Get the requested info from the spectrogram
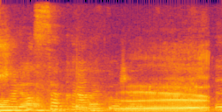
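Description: A person belching: one long, loud burp starting about a second in and lasting about a second.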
